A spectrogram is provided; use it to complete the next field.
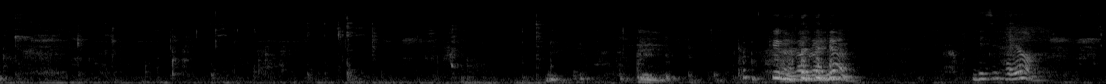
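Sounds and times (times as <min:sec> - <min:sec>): faint chewing: 0:00.0 - 0:07.7, 0:08.7 - 0:11.0.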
